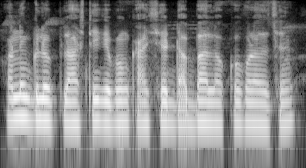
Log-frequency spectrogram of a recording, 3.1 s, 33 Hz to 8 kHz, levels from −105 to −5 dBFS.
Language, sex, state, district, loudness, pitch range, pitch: Bengali, male, West Bengal, Alipurduar, -18 LUFS, 140-150 Hz, 145 Hz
